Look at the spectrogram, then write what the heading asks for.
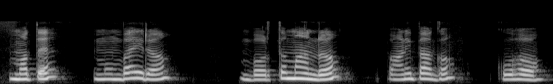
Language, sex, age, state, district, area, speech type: Odia, female, 18-30, Odisha, Kandhamal, rural, read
